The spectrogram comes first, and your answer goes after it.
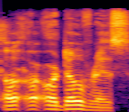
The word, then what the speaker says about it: hors d'oeuvres: Hors d'oeuvres. I think that's how we pronounce it.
